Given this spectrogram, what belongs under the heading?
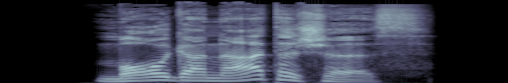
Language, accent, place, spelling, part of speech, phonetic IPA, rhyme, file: German, Germany, Berlin, morganatisches, adjective, [mɔʁɡaˈnaːtɪʃəs], -aːtɪʃəs, De-morganatisches.ogg
- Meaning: strong/mixed nominative/accusative neuter singular of morganatisch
